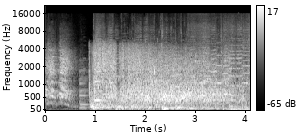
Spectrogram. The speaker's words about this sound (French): Je vais faire exploser un vrai bateau. Je m'en fiche si c'est dangereux.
